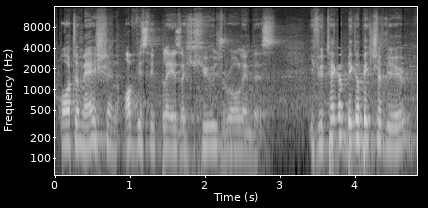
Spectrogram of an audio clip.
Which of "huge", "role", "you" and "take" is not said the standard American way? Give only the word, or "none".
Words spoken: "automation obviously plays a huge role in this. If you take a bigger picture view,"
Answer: none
